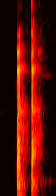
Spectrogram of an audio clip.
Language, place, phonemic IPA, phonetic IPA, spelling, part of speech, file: Hindi, Delhi, /pət̪.t̪ɑː/, [pɐt̪̚.t̪äː], पत्ता, noun, LL-Q1568 (hin)-पत्ता.wav
- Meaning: 1. leaf 2. leaflet 3. playing card; card 4. paddle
